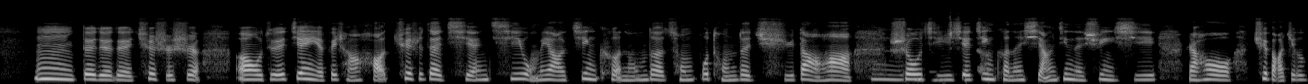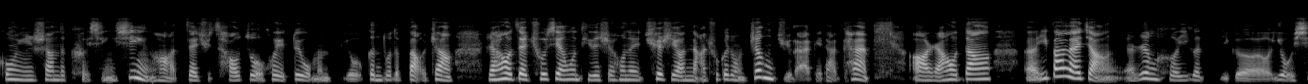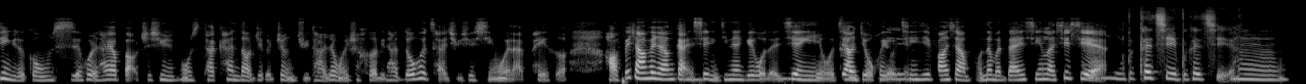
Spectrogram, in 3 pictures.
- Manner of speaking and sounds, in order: other noise; sniff; other background noise
- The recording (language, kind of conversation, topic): Chinese, advice, 客户投诉后我该如何应对并降低公司声誉受损的风险？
